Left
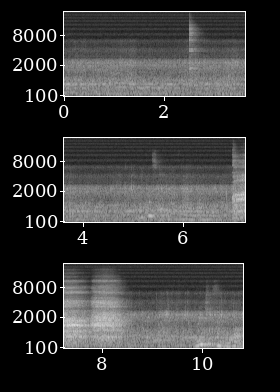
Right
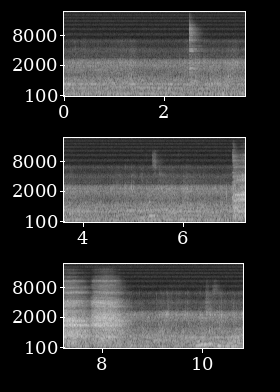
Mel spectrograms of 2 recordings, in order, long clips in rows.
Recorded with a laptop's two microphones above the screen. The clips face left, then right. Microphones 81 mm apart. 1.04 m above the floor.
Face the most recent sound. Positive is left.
turn(degrees=60)  # may be behind; listen again after turning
